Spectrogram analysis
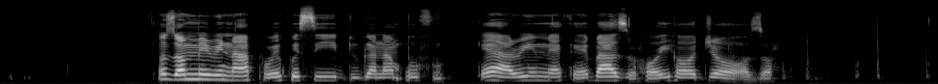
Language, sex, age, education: Igbo, female, 15-29, tertiary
